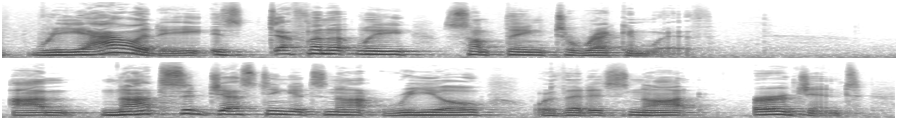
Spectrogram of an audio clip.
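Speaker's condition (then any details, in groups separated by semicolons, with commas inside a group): No condition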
